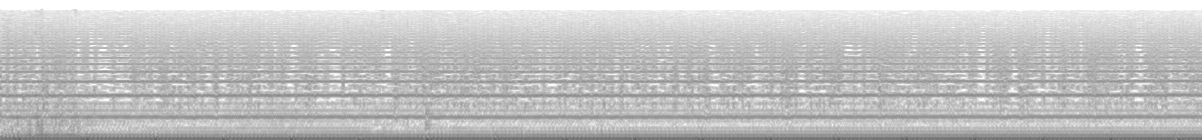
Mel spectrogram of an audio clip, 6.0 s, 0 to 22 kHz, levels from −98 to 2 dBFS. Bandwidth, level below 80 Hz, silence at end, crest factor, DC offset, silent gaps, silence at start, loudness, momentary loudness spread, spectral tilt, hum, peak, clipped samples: 16.5 kHz; -48 dBFS; 0 s; 12 dB; under 0.1%; none; 0 s; -46 LUFS; 0 LU; -3 dB/octave; 50 Hz at -45 dBFS; -32 dBFS; under 0.1%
